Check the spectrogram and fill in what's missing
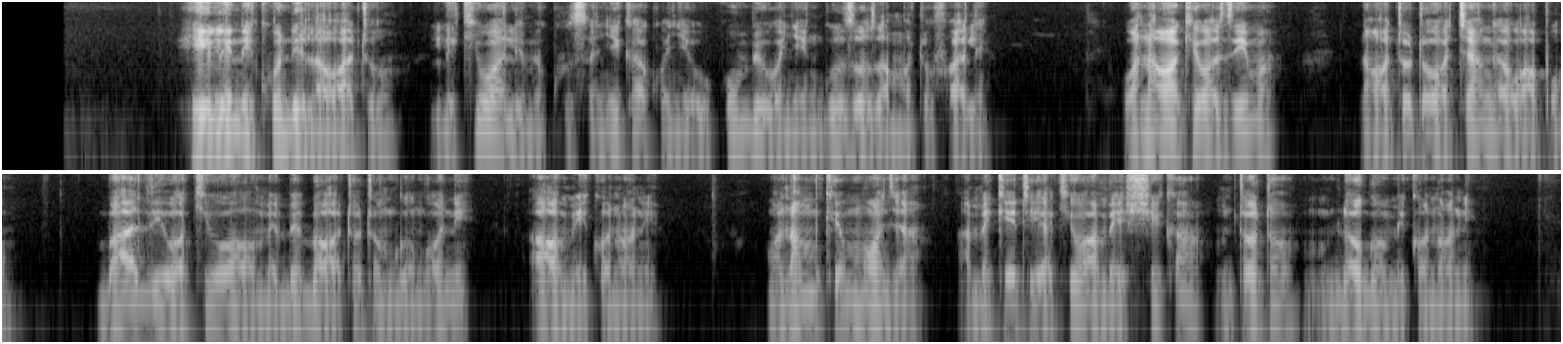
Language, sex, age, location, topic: Swahili, male, 25-35, Nairobi, health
